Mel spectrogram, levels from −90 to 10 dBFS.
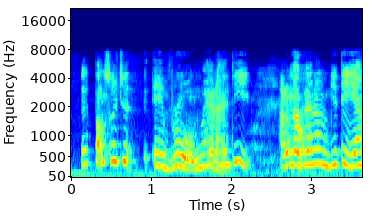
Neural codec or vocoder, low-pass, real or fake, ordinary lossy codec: codec, 16 kHz, 4 kbps, X-Codec, WavLM features, trained on Multilingual LibriSpeech; none; fake; none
